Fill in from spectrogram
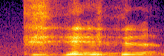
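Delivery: short, very loud laugh. Real, not acted. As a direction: burst out laughing. Amused by viewer's comment.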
